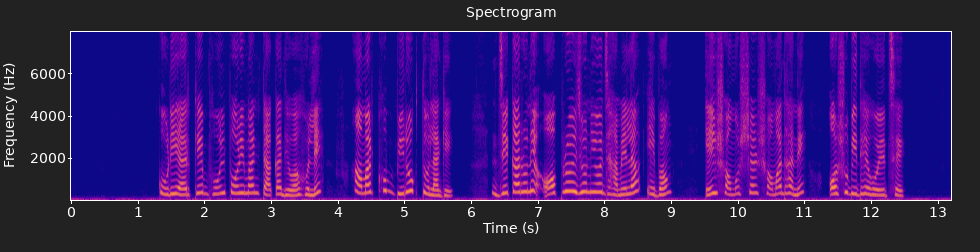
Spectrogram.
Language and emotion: Bengali, sad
